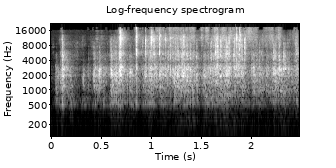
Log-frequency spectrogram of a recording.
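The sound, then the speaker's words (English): A sheet of paper bearing a written love letter rustles and crinkles for a couple of seconds, a steady, dry crackling with small irregular bursts and no one speaking. “You can hear it rustling.”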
